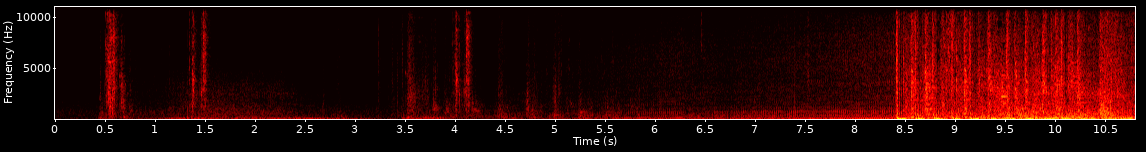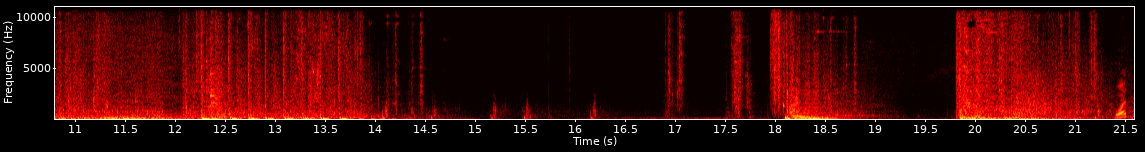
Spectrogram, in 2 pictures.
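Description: Fortnite Battle Royale gameplay with a grenade explosion and sustained bursts of rapid automatic gunfire, loud and dense in long stretches, with a player talking at times between the shooting.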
